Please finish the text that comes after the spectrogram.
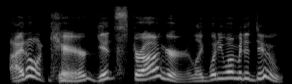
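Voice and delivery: high, careless "I don't care" voice; dismissive shrug. Retold or imitated. The Viking waves off Ahmed's complaint, dismissive. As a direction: brush the whole problem off. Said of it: "It's like".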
